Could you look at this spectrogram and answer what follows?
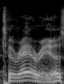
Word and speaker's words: Terraria: out all right like terrarium yes like terrarium I never knew that but I went to the Wikipedia of Terraria and made the click the little pronunciation icon and he said it Terraria so it must be true Wikipedia never lies ow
